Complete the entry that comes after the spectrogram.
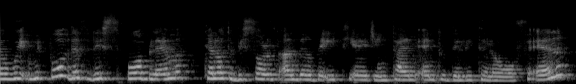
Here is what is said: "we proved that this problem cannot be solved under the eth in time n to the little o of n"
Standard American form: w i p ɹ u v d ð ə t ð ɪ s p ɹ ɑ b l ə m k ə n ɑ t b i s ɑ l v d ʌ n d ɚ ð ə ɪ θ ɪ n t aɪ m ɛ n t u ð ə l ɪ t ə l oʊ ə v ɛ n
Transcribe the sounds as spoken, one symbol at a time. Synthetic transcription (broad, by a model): w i p ɹ u v d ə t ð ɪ s p ɹ ɑ b l ə m k ə n ɑ t b i s ɑ l v d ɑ n d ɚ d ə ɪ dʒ ɪ n t aɪ m ɛ n t u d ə l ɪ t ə l oʊ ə f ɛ n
